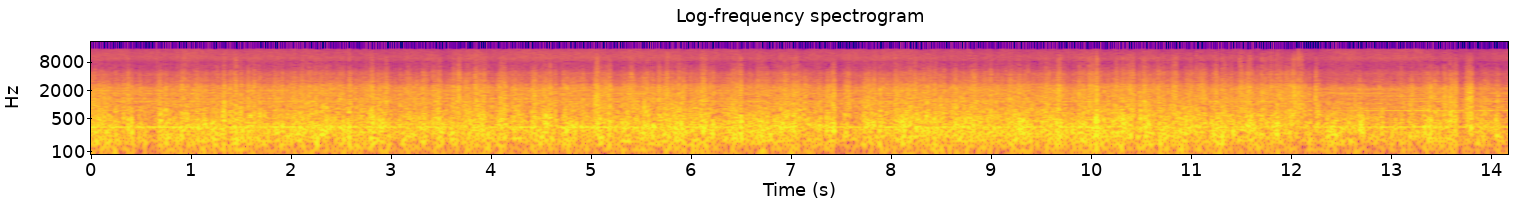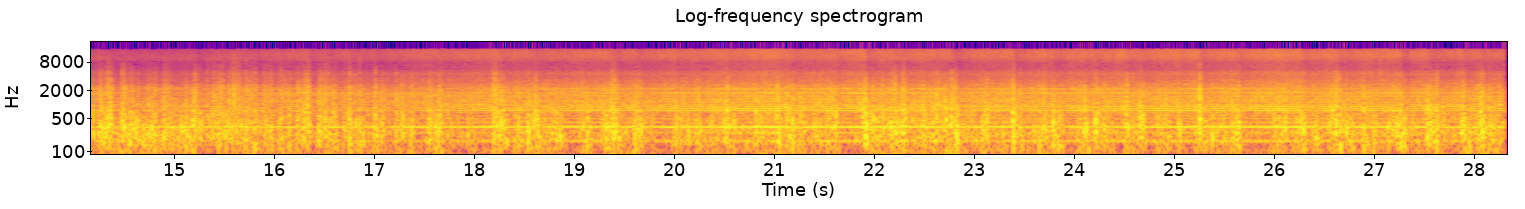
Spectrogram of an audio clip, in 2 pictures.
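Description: Outboard motor of a river tour boat running steadily at speed, a constant drone.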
